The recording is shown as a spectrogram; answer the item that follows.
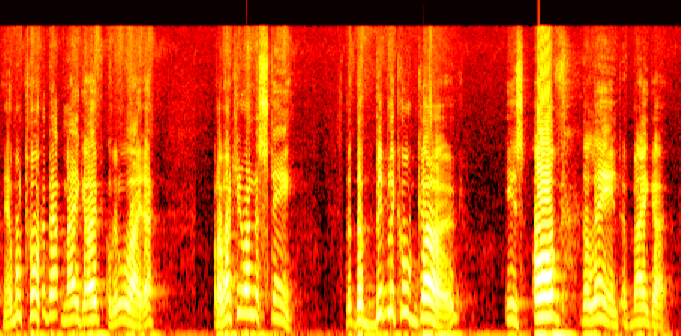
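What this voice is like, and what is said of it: Australian English accent. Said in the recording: “a brother of the land of Australia... I'm not an American. You can tell that by my accent.”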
